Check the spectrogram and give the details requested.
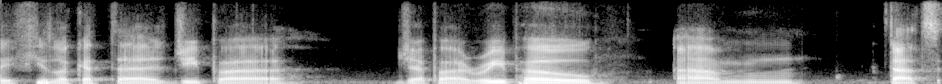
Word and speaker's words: GEPA: say why it's pronounced jeepa and then we can go into what on earth we're talking about, but ja stands for genetic paro. Uh and that's why it's pronounced jeepa because genetic.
